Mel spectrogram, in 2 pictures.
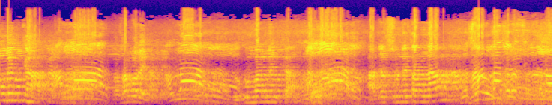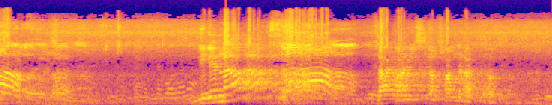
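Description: A middle-aged man preaches passionately into a microphone through loudspeakers, his voice rising into a chant.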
